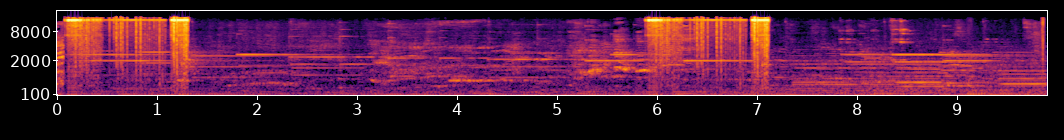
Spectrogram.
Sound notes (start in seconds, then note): 5.2 Blake crying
